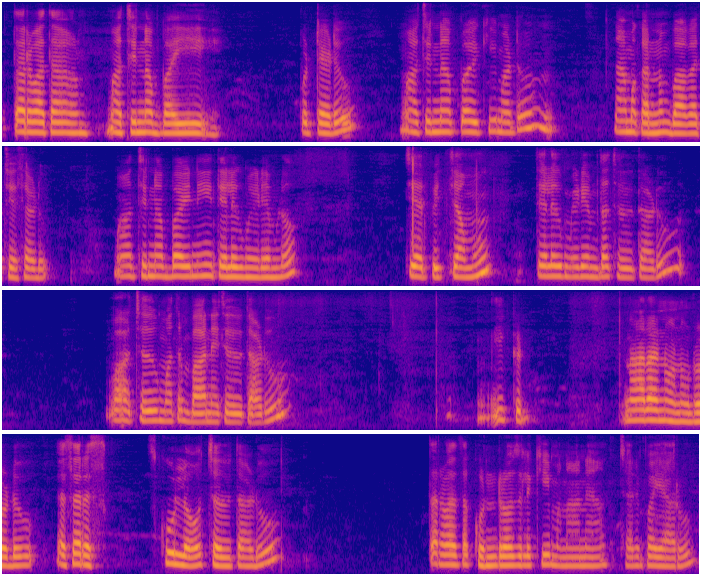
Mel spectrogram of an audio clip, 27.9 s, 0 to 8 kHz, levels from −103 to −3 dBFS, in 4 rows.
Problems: none marked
